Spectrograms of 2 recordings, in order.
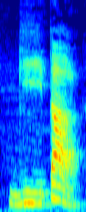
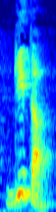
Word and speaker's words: गीता: तो इसका उच्चारण हम कैसे करेंगे? इसका उच्चारण हम करेंगे गीता। अगर हमने कहा गीता तो यह इसका उच्चारण क्या हो जाएगा? गलत हो जाएगा।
